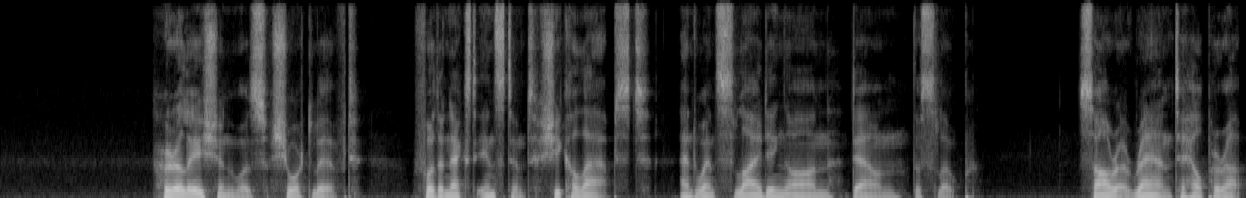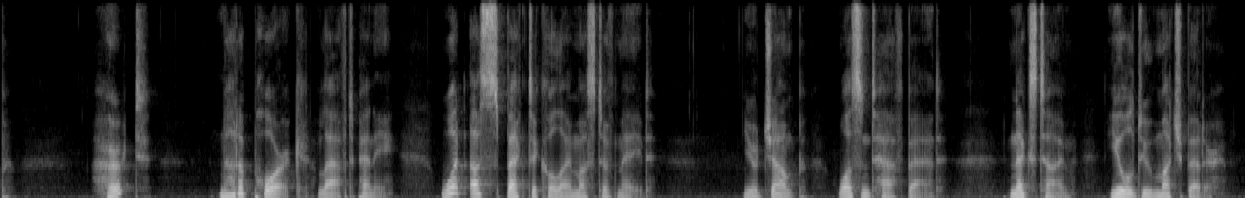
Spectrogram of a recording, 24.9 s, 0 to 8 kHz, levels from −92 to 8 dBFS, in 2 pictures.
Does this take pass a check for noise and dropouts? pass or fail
pass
